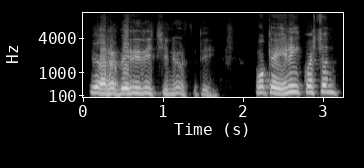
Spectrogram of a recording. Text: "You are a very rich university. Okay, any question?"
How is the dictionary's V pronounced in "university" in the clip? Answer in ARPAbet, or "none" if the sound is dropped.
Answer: none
